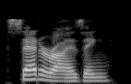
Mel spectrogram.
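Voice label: "satirizing", British English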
